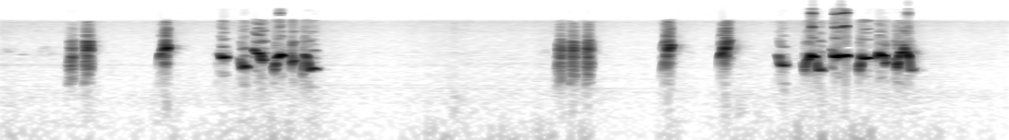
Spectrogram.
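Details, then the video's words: Iraqi bulbul singing raw Mandalawi phrases for young bulbuls to learn: paired chirps lead into a fast fluty warble, repeated after a gap with spaced notes and a longer rolling flourish. "تغريد بلبل عراقي خام مندلاوي راقي ساعة كاملة التعليم افراخ البلابل"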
